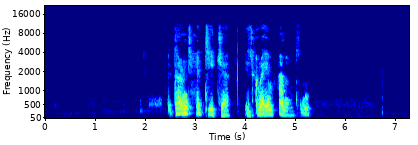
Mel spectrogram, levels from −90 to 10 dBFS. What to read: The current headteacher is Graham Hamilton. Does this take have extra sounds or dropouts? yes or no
no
